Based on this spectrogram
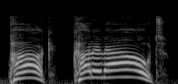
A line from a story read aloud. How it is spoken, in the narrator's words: She shouted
